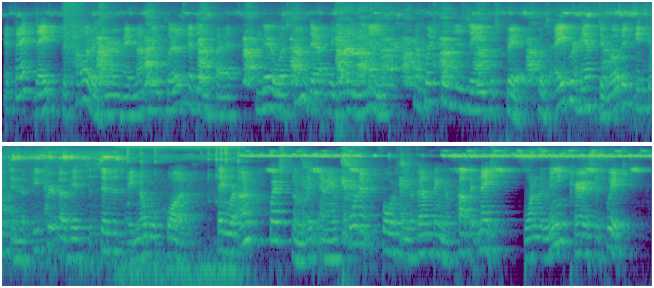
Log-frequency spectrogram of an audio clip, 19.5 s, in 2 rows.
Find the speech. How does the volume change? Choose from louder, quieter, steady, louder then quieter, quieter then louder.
steady.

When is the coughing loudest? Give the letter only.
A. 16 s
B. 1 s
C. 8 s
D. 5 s
D.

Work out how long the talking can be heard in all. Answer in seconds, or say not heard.
19 s.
